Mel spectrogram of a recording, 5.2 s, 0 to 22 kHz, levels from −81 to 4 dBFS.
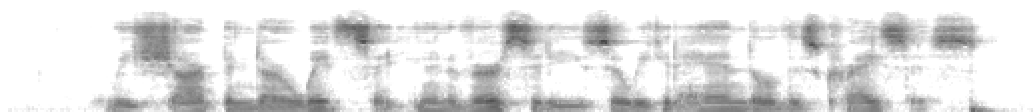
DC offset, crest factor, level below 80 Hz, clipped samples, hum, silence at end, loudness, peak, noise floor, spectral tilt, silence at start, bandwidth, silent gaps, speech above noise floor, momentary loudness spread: under 0.1%; 24 dB; -60 dBFS; under 0.1%; none; 0.25 s; -26 LUFS; -8 dBFS; -69 dBFS; -1 dB/octave; 0.55 s; 15.5 kHz; none; 39 dB; 16 LU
